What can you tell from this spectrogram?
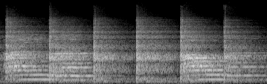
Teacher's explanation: aina, auna itu harus dibaca cepat, ketuknya satu ketukan saja. Tidak boleh kalau kelihatannya aina, auna, aina, auna, tidak boleh.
